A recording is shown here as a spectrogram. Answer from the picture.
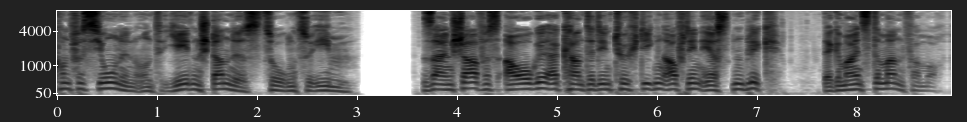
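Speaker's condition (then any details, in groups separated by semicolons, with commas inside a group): No condition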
